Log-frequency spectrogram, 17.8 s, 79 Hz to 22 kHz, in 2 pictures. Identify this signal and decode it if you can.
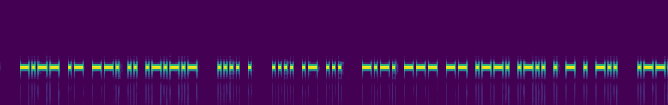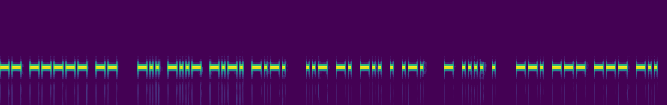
Morse code, heard as a keyed tone, about 30 wpm, 610 Hz. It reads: YAGI. HE HAS COMPLETED 10M DXCC UNDER THE GOOD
